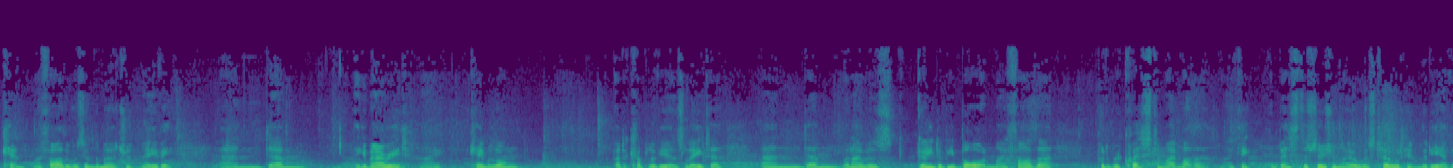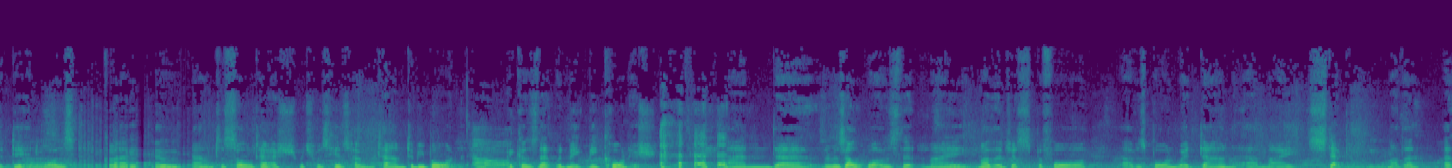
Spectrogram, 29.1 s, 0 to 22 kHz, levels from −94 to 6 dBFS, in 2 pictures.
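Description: From 15.29 to 16.53 s, repeated packet loss (robotic sound) sets in: audio arrives late or not at all in quick succession, and each hole, the longest about 62 ms, is bridged by extending the preceding sound. Over 40% of the stretch is filled this way, leaving it choppy with pieces missing.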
